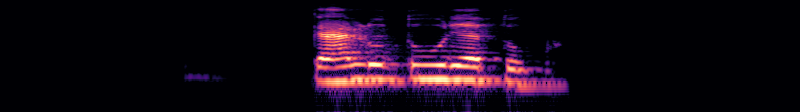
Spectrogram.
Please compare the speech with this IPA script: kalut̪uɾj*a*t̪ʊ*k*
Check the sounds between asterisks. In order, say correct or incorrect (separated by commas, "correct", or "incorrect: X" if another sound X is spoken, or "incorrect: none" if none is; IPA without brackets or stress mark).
correct, correct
